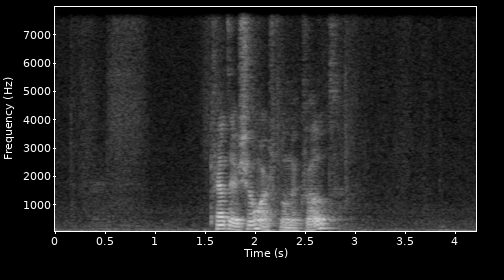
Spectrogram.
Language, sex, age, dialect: Faroese, male, 15-35, Suðurstreymoy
